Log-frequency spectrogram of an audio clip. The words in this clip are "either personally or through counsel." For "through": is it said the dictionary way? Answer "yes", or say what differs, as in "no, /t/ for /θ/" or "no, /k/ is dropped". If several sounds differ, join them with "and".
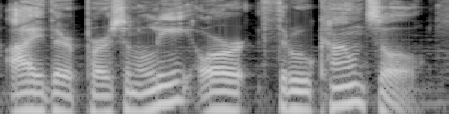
yes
